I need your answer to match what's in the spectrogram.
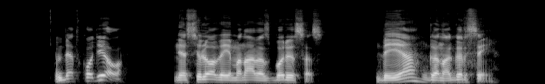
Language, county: Lithuanian, Alytus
